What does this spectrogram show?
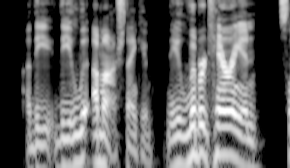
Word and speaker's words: Amash: Justin Amash, I think it is pronounced, Amash, thank you, the Libertarian / Republican congressperson.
